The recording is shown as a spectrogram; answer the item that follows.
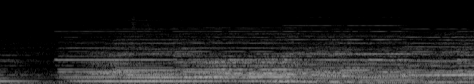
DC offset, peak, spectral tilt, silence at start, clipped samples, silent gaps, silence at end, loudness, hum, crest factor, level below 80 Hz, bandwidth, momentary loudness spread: under 0.1%; -18 dBFS; -7 dB/octave; 0 s; under 0.1%; none; 0 s; -33 LUFS; none; 14 dB; -52 dBFS; 11 kHz; 10 LU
